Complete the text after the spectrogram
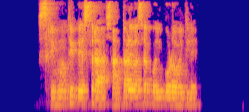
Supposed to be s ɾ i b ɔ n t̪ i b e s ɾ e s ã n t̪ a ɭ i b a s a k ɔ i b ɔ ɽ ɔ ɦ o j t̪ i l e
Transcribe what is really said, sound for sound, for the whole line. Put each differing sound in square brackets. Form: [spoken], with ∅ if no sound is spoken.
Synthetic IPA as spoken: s ɾ i [m] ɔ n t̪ i b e s ɾ [a] s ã n t̪ a ɭ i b a s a k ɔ i b ɔ ɽ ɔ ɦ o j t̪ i l e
